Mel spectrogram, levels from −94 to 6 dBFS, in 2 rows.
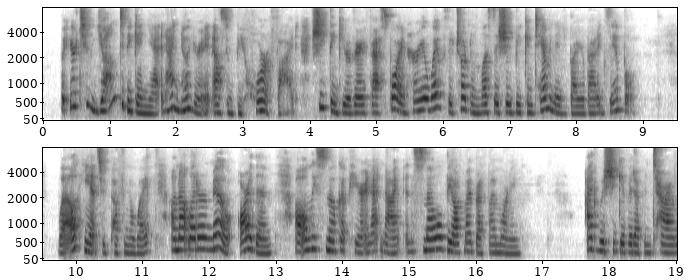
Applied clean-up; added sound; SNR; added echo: none; none; none; none.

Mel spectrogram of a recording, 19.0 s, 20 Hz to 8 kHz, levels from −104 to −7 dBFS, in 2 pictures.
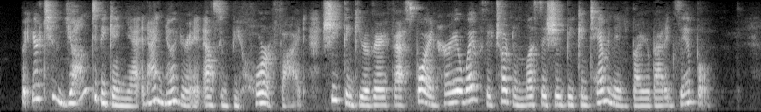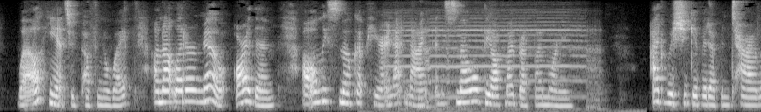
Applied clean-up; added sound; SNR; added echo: none; Bowed string instrument; 13 dB; none.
